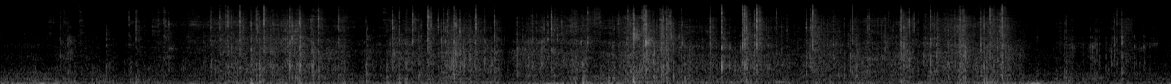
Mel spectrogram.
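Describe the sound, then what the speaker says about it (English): Crinkly wrapping paper being moved and rustled while unpacking a Body Shop haul, steady close crackling and crumpling that continues throughout at low volume. "So I'll move some of this very crinkly paper."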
